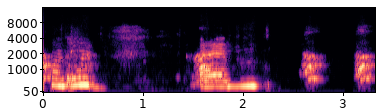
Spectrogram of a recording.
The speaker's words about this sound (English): Can you hear my dog barking? I can. Is he missing you?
